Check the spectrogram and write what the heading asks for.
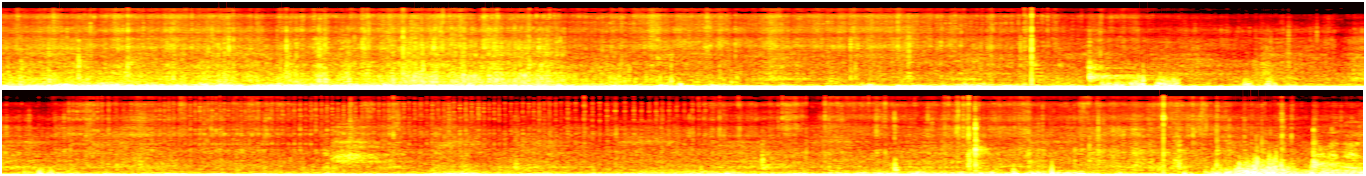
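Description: Gravel bike riding over a grassy forest trail: steady tyre noise with scattered clicks and rattles from the bike. There is a heavy low rumble of wind on the microphone, strongest in the first few seconds and again near the end.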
